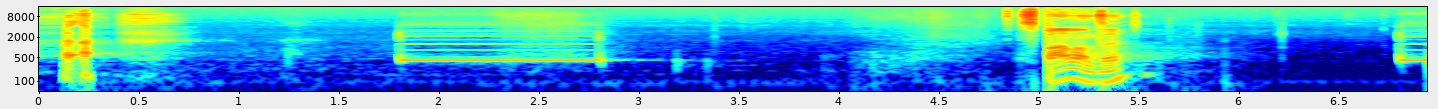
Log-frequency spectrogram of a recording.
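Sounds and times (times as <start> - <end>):
laughter: 0.0 - 1.8
speech: 0.1 - 0.7, 5.0 - 5.6
telephone ringback tone while a call connects: 1.8 - 3.2, 6.8 - 6.9.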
